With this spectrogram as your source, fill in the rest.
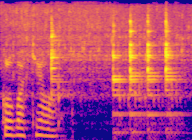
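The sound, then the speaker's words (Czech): Onions frying in oil in a pot with thyme added, giving a steady sizzle and a few sharp, rhythmic scrapes of stirring. A short voiced sound comes just before the stirring starts. “A uh, už jsem si teď zvykla i na ten olej s tou cibulí dát ten tymián rovnou.”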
